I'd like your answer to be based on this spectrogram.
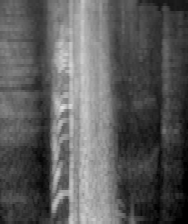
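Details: A quick rising in-breath, then one forceful, explosive sneeze into tissues, caught during a small sneezing fit.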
